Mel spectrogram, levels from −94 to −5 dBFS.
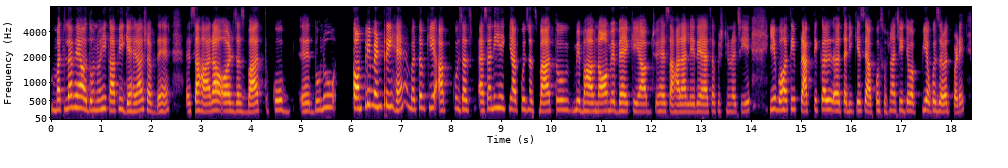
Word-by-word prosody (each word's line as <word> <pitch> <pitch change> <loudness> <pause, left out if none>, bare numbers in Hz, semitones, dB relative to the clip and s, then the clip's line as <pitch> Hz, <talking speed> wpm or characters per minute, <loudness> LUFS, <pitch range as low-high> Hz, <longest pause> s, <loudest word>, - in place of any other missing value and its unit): मतलब 275 +5 +1
है 315 -1 +5
और 290 -2 +6
दोनों 250 +1 -6
ही 290 +2 -2
काफ़ी 245 +1 +1
गहरा 225 +2 +1
शब्द 235 -6 -5
है 215 +2 -2 0.5
सहारा 235 +1 +4
और 225 0 +2
ज़ज़्बात 215 0 +1 0.2
को 255 +1 -1 0.4
अ, 220 +1 -2
दोनों 305 +6 -6 0.4
कॉम्प्लीमेंट्री 345 +4 +5
हैं। 245 - +2 0.2
मतलब 290 +3 -2
कि 315 0 0
आपको 295 - -1
जज़् 265 -1 -1 0.3
ऐसा 235 +5 -1
नहीं 310 +2 -2
है 305 - -2
कि 290 0 -8
आपको 260 +1 0
ज़ज़्बातों 235 0 +1 0.2
में, 250 -1 -1
भावनाओं 225 0 +4
में 240 0 -2
बह 225 0 +3
के 225 -2 -5
आप 210 0 -2
जो 215 - -11
है 215 0 -2
सहारा 205 -1 +1
ले 205 0 -6
रहे 215 +1 -3
हैं, 205 -1 +3
ऐसा 205 +2 -8
कुछ 220 +1 -16
नहीं 210 - -16
होना 205 -1 -6
चाहिए। 210 +2 -7 0.4
ये 275 +2 +1
बहुत 255 +1 +2
ही 275 - -1
प्रैक्टिकल 260 +1 +1
अ, 235 0 +3
तरीक़े 225 0 -2
से 230 - -3
आपको 205 +3 +1
सोचना 230 +1 -7
चाहिए। 240 0 -6
जब 225 -2 -1
भी 260 - -1
आपको 240 -1 -1
ज़रूरत 220 -1 -1
पड़े, 205 +5 -3
235 Hz, 190 wpm, -24 LUFS, 220-265 Hz, 0.5 s, और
